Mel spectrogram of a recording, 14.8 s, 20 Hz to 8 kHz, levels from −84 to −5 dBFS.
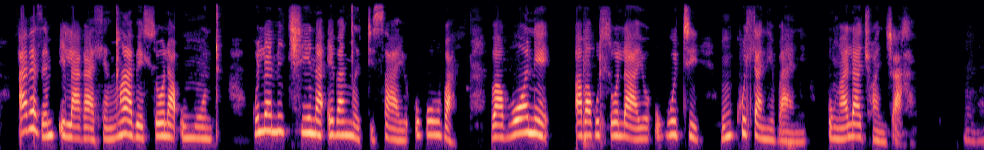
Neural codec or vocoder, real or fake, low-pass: none; real; 7.2 kHz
